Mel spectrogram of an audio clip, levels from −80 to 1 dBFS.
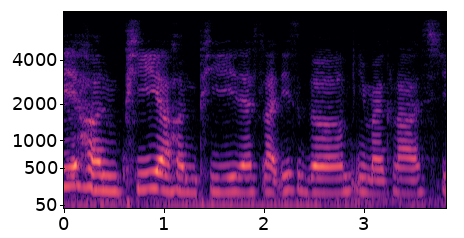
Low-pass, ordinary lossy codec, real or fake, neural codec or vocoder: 7.2 kHz; none; real; none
